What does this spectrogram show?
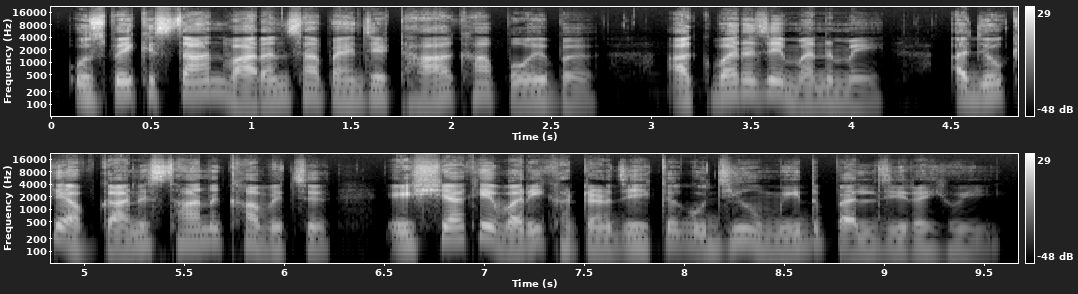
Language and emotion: Sindhi, neutral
